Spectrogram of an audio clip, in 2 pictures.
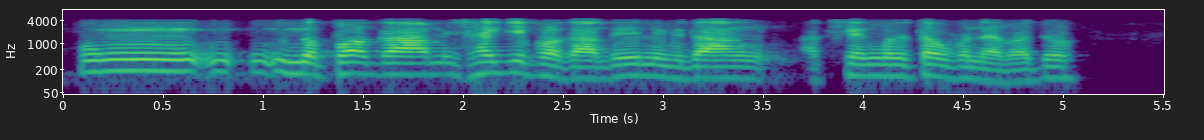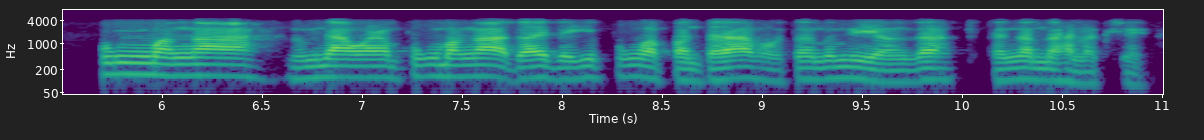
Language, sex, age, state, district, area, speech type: Manipuri, male, 30-45, Manipur, Bishnupur, rural, conversation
